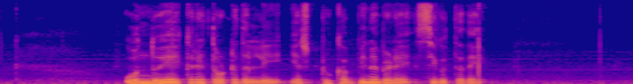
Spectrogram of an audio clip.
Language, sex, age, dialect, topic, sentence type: Kannada, male, 18-24, Coastal/Dakshin, agriculture, question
